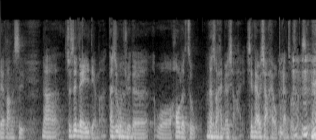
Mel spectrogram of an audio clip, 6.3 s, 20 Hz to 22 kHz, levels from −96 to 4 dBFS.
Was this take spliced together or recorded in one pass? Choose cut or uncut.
cut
